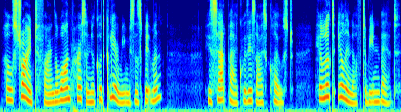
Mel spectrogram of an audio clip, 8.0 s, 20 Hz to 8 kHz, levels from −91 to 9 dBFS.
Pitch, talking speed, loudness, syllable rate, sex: 230 Hz, 215 wpm, -19 LUFS, 5.4 syllables/s, female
